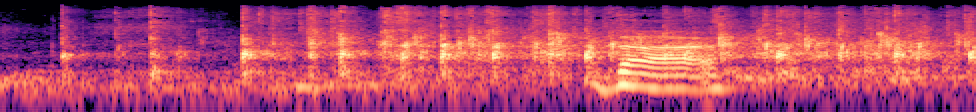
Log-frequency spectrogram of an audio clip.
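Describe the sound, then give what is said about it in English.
An audience applauds with dense, steady clapping that grows louder after the first second, and a single voice lets out a brief rising whoop midway through. “I don't know if you're clapping for me to retire or I'm going to take the former.”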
